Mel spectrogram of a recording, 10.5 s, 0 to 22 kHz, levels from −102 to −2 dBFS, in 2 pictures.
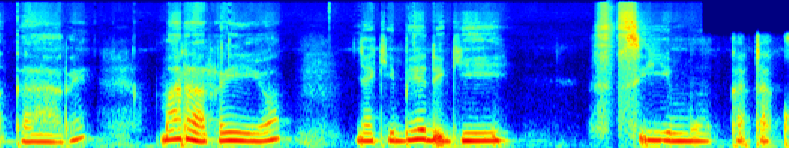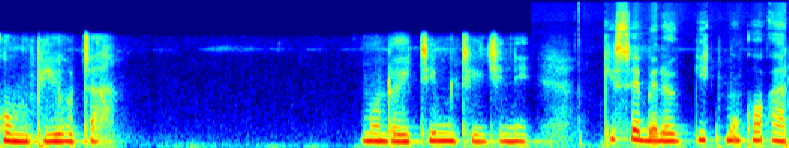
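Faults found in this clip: Short stall from a late packet, 4.05 to 4.15 s. Sound held about 71 ms, slight buzz. Component: jitter buffer, receive side. Packet late, buffer ran dry. Last sound stretched until arrival, then playback resumed at the same point. Nothing lost. Latency up 71 ms afterwards.

Short concealed packet loss, 4.39 to 4.43 s. Brief smear. Component: decoder concealment. About 20 ms never arrived in time. Gap filled with 22 ms extrapolated from the preceding sound, then crossfaded back into real audio. A short consonant may be lost here.

Call bitrate drop, 4.70 to 9.05 s. Audio turns rough and muffled. Component: sender rate control and Opus encoder. Bandwidth estimate fell. Target cut from 32 kbps to 12 kbps, held at the floor about 3 s. Audio band narrowed from 20 kHz to 8 kHz. Coarser coding, top end gone until recovery.

Jitter buffer speed-up, 9.35 to 10.26 s. 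Sound runs about 6% fast, pitch unchanged, hurried. Component: jitter buffer time-scaling. Buffer over target after bunched arrivals. Short pitch-period chunks removed repeatedly, around 70 ms in total, to pull latency back down.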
